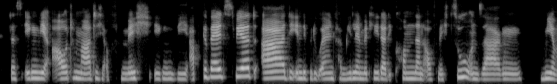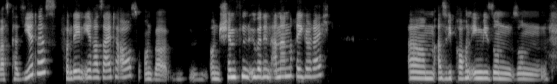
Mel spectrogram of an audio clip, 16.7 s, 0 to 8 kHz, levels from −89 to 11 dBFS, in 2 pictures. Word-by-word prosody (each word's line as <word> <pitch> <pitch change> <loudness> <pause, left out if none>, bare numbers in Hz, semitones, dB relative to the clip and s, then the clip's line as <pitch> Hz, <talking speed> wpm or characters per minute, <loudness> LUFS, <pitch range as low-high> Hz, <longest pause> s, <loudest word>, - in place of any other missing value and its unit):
dass 205 -1 -7
irgendwie 215 0 +1
automatisch 210 -1 -2
auf - - -17
mich 210 +2 -2
irgendwie 195 -1 -6
abgewälzt 265 +7 +1
wird. 285 +1 +6
A, 225 +2 +6
die 225 -1 -5
individuellen 205 -2 -3
Familienmitglieder 200 +1 -2
die - - -10
kommen 205 -1 -5
dann 195 -1 -1
auf 185 0 -9
mich 180 -1 -10
zu 255 +1 0
und 195 -3 -5
sagen 185 +1 -4 0.3
mir 200 0 0
was 180 0 -2
passiert 215 - +2
ist 425 -1 -7
von 220 0 -2
denen 235 0 +4
ihrer 245 +1 +1
Seite 250 +2 0
aus 290 +1 -3
und 195 -4 -7
wa 180 +3 -3 0.6
und 200 -1 0
schimpfen 265 +1 +5
über 265 +2 +3
den 265 -1 0
anderen 280 +3 +2
regelrecht. 280 +2 +1 1.2
Ähm, 215 -2 +2
also, 210 -1 -1
die 215 - 0
brauchen 220 +1 -1
irgendwie 220 0 +3
so 215 +1 -1
'n 195 -3 -2
so 195 +1 -5
'n, 185 -1 -6
210 Hz, 165 wpm, -22 LUFS, 195-245 Hz, 1.2 s, wird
